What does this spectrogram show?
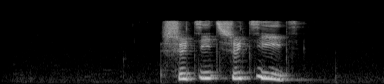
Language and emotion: Russian, positive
